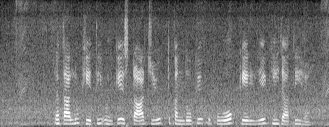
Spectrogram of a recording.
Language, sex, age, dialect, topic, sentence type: Hindi, female, 18-24, Kanauji Braj Bhasha, agriculture, statement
